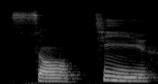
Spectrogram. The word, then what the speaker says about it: sentir: Otherwise, EN is pronounced en. Argent. Sentir. Gencive. Enfant.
